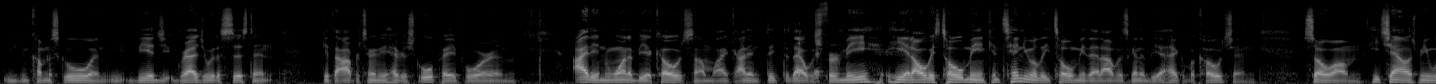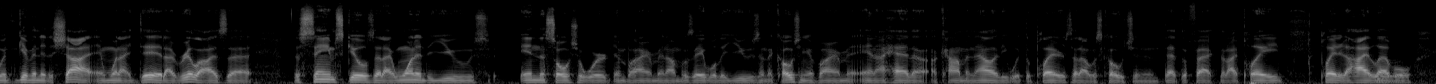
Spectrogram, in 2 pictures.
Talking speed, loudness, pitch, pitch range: 255 wpm, -35 LUFS, 90 Hz, 85-100 Hz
